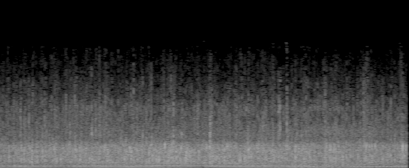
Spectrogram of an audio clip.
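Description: A crowd gives a quick round of applause after a prayer, steady for several seconds, a dense wash of many hands clapping at even loudness, with a low sustained musical hum underneath.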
